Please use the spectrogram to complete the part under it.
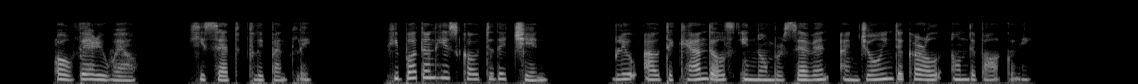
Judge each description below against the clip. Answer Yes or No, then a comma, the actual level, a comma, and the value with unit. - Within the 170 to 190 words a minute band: No, average, 140 wpm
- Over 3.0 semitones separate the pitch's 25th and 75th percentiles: No, narrow, 2.5 semitones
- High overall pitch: Yes, high, 220 Hz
